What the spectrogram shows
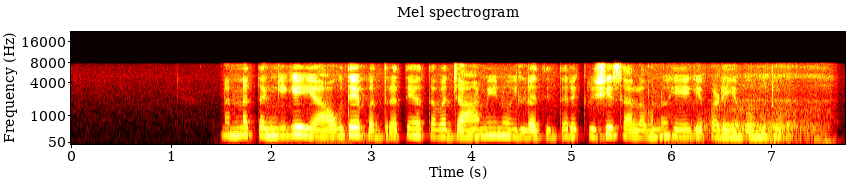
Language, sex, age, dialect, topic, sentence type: Kannada, female, 36-40, Mysore Kannada, agriculture, statement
